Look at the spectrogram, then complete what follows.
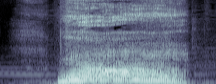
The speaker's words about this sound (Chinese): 一道怒吼之声从空间界的深处响起，原本将要坍塌的空间界顿时被稳定下来。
